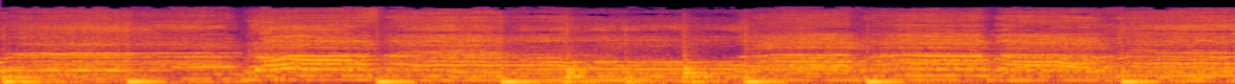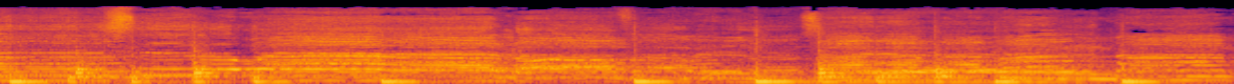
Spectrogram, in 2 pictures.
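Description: Background music: chant-like singing over a steady low drum beat.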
